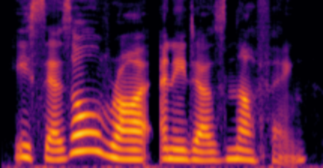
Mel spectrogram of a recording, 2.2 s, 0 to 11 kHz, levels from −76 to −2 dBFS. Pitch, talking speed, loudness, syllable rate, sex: 205 Hz, 220 wpm, -16 LUFS, 4.6 syllables/s, female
